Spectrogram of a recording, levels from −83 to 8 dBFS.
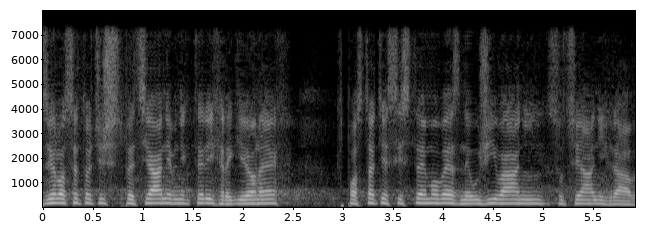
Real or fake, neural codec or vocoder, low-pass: fake; codec, 16 kHz in and 24 kHz out, 1 kbps, XY-Tokenizer; 7.2 kHz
